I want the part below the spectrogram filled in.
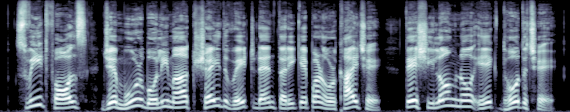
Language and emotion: Gujarati, neutral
